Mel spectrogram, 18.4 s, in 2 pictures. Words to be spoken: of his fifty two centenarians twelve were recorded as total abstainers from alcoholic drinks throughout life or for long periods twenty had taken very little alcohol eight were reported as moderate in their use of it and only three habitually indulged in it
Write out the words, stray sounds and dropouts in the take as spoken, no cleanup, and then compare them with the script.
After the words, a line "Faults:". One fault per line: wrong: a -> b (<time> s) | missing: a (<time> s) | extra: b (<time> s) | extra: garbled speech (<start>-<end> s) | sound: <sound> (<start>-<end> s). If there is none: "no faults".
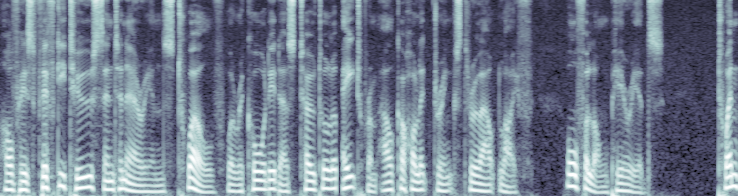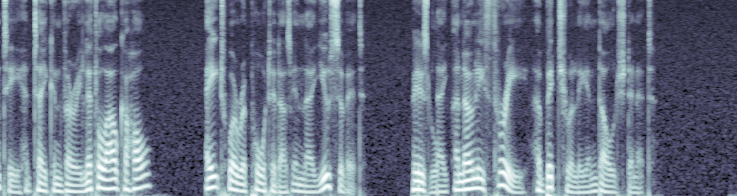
of his fifty two centenarians twelve were recorded as total eight from alcoholic drinks throughout life or for long periods twenty had taken very little alcohol eight were reported as in their use of it [garbled] and only three habitually indulged in it
Faults:
wrong: abstainers -> eight (4.3 s)
missing: moderate (12.9 s)
extra: garbled speech (14.4-14.8 s)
